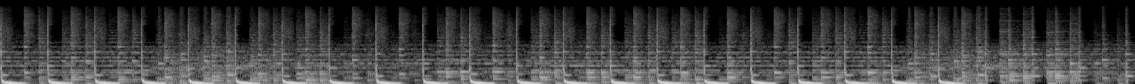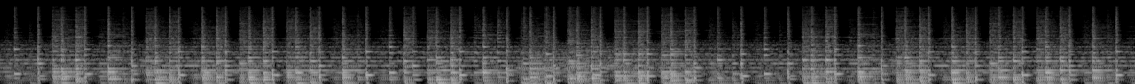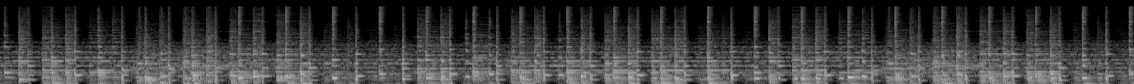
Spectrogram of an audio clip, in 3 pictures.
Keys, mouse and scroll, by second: 1.7 Tab, 3.0-3.9 middle drag, 3.9 z, 7.0 click, 7.3-8.6 scroll down 4, 8.6 KP_7, 9.3-11.1 scroll down 1, 11.1 s, 12.9 click, 14.0 KP_1, 14.5-15.1 scroll up 4, 15.1 click, 15.8-18.3 drag, 18.3 r, 20.6 KP_7, 21.8-22.6 scroll down 5, 22.6-23.7 shift+middle drag, 23.7 g, 26.2-27.3 scroll up 1, 27.3 click, 28.1-28.5 scroll down 4, 28.5-29.0 shift+middle drag, 29.0-30.6 scroll up 4, 30.6-33.3 drag.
